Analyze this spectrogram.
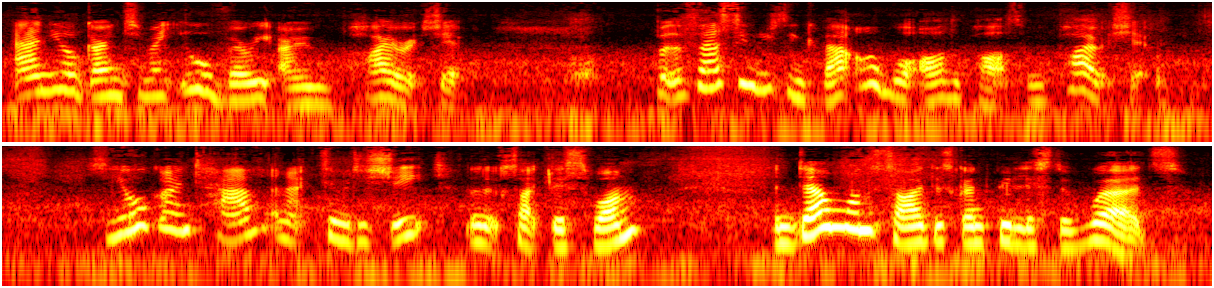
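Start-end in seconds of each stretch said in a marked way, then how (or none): none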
